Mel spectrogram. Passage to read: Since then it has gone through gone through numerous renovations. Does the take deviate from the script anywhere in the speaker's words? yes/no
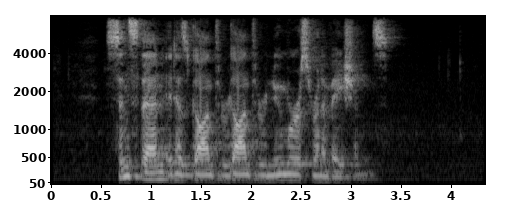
no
